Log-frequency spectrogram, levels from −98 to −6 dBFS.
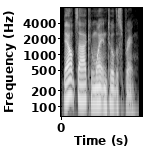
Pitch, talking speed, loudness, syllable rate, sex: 115 Hz, 255 wpm, -19 LUFS, 7.0 syllables/s, male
